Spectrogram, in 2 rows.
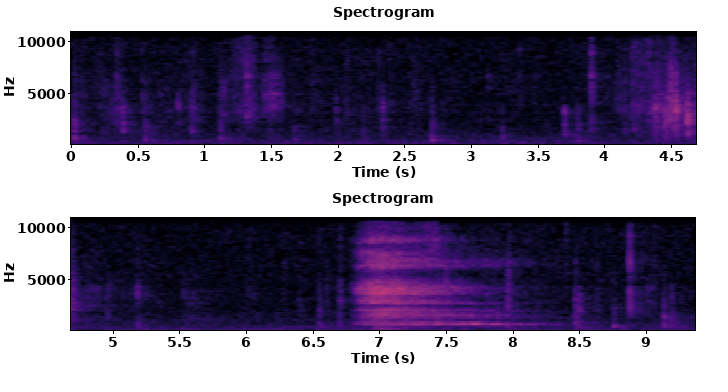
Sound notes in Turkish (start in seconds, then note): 6.8 Nefes sesi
